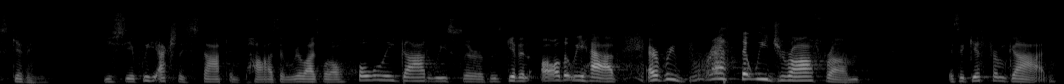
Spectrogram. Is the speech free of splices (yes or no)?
yes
